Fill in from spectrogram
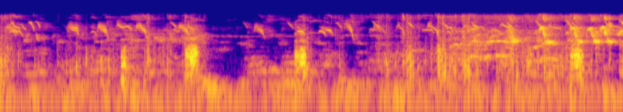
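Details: Baby chickens peeping, high descending cheeps scattered irregularly with short quiet gaps, plus occasional louder broadband knocks and rustles.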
